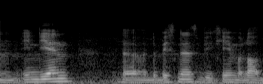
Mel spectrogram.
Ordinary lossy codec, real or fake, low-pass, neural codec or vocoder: none; real; none; none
